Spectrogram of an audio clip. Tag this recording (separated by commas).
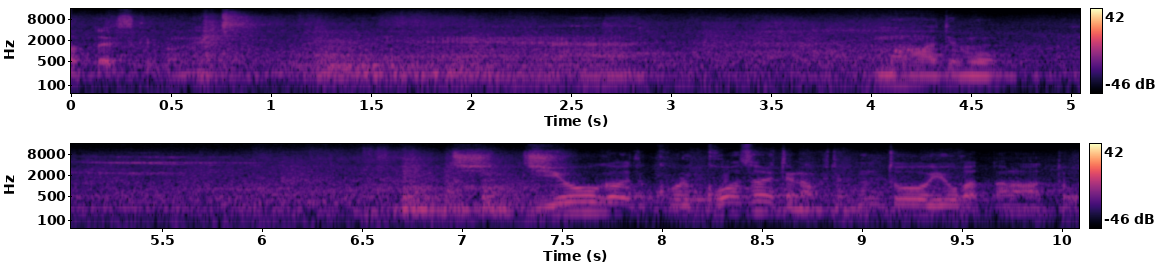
Narration, Speech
